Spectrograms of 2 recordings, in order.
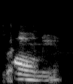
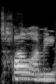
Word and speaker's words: Ptolemy: So there's Ptolemy. I do know that, but we don't. Right. So you don't pronounce the P.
